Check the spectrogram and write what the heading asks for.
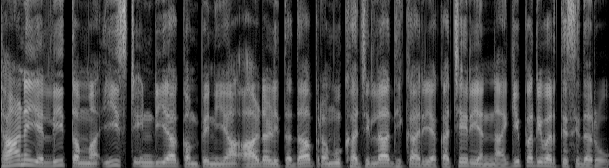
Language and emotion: Kannada, neutral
